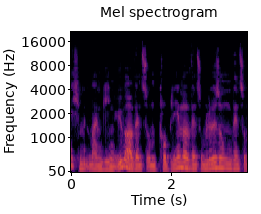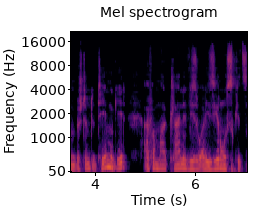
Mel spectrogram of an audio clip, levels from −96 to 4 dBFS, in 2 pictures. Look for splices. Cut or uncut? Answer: uncut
